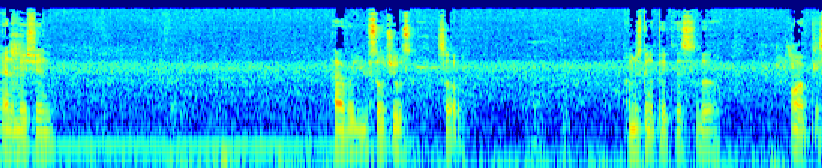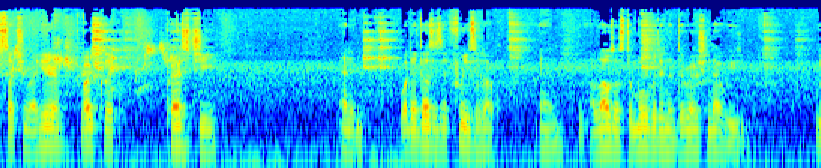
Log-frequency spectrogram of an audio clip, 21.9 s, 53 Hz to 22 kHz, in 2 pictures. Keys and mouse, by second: 12.2 right click, 13.5 g.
